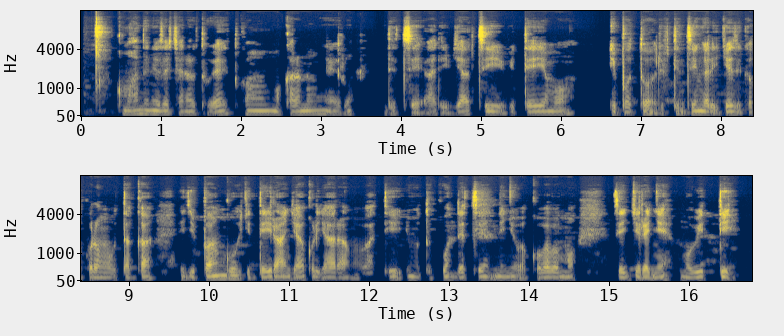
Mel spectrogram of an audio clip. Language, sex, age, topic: Kinyarwanda, female, 18-24, government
